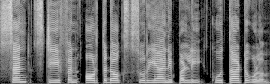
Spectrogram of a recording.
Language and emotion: Malayalam, neutral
